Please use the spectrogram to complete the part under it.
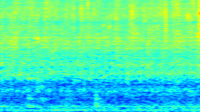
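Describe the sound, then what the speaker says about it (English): Pieces of goat meat sear in a hot pan with a loud, continuous hissing sizzle and crackle, close up and steady throughout, with no talking. "just drop these pieces in here until I get a good sear on them"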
